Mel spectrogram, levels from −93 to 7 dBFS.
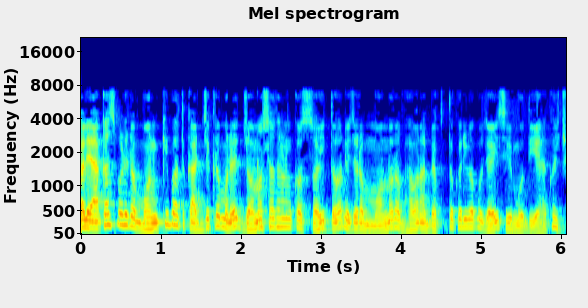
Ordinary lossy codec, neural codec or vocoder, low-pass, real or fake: none; none; 7.2 kHz; real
